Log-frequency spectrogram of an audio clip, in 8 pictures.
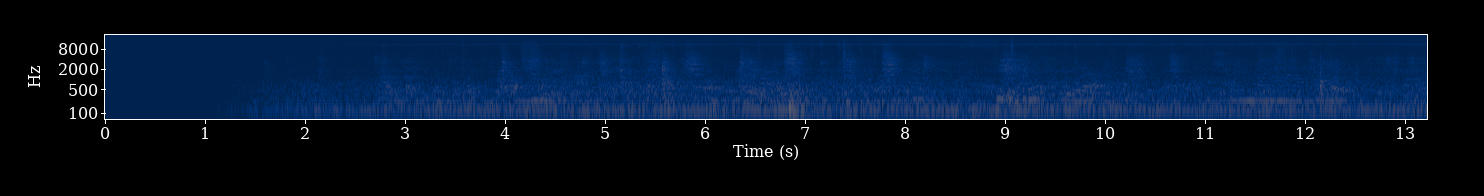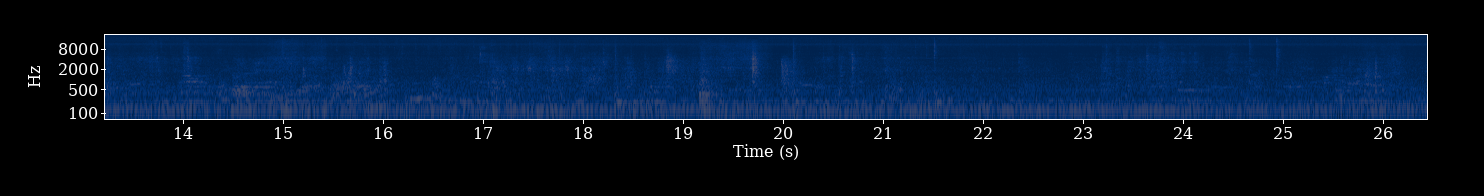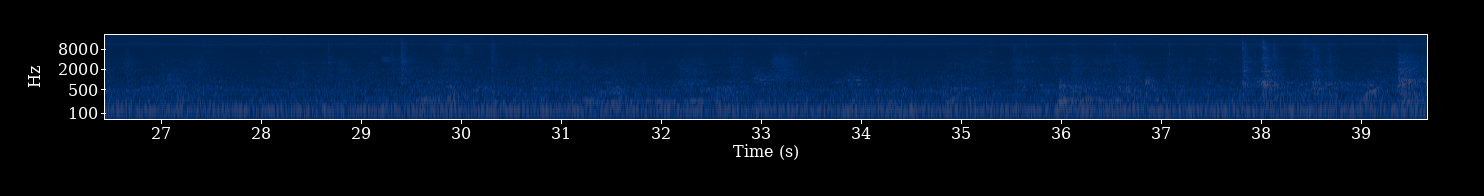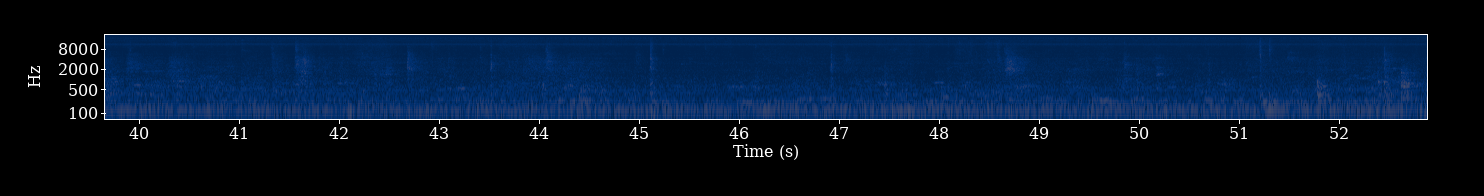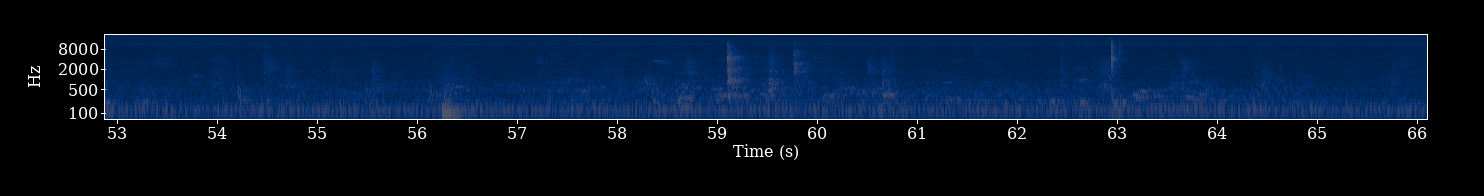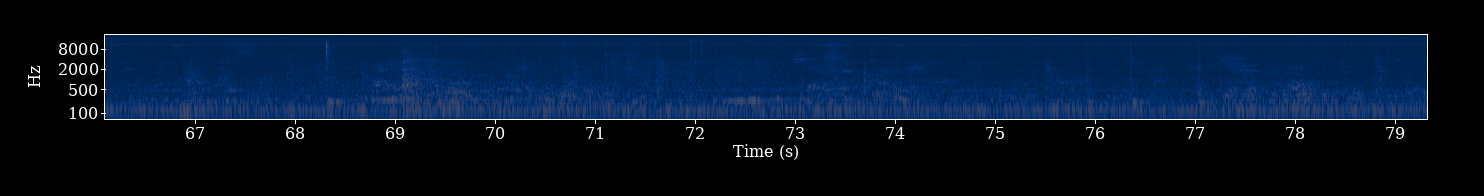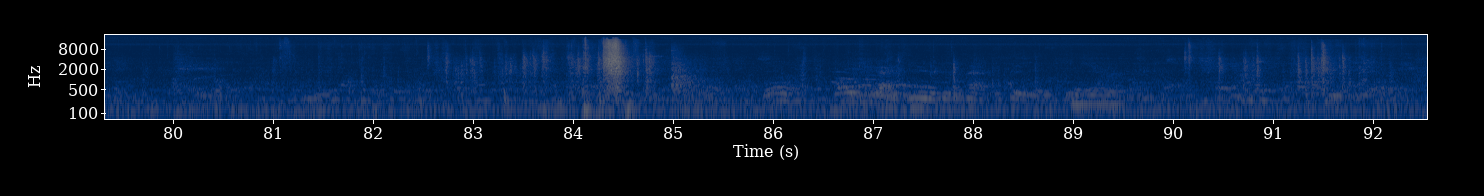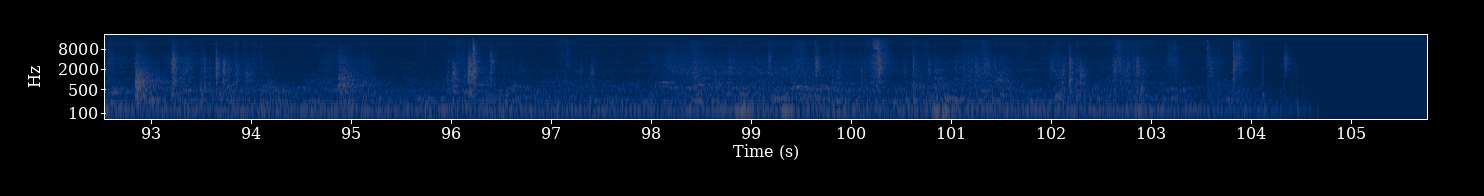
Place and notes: Muhlenberg College Hillel, West Chew Street, Allentown, PA, USA - A Level of Trexler Library
This recording was taken in the A Level of Muhlenberg College's Trexler Library.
